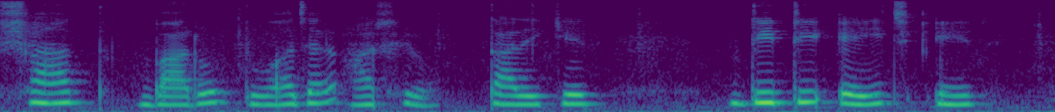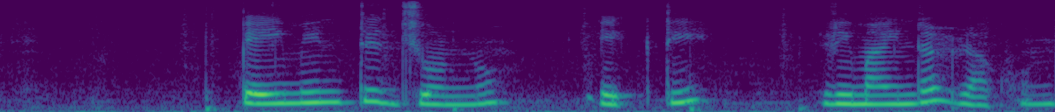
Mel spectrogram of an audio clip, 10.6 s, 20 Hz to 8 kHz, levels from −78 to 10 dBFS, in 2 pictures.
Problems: constant background noise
